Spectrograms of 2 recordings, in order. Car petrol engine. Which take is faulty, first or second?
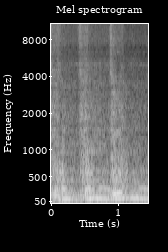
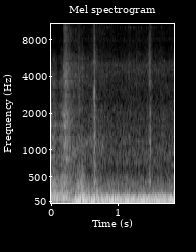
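second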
